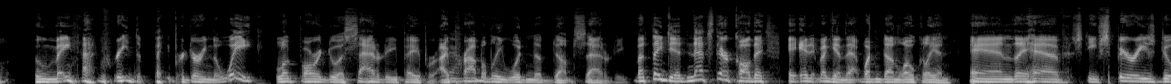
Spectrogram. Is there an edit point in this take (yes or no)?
yes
